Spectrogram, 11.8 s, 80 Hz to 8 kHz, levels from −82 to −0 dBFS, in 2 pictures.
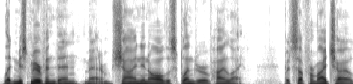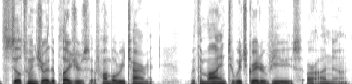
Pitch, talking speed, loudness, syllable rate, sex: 90 Hz, 175 wpm, -21 LUFS, 4.8 syllables/s, male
